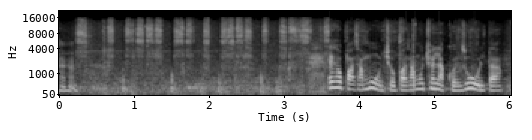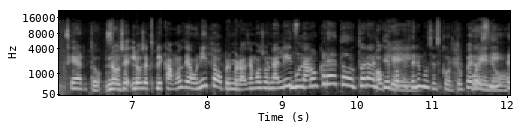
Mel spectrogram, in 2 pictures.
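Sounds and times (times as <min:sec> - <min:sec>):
marker scratching on whiteboard: 0:00.1 - 0:05.5.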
